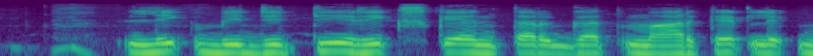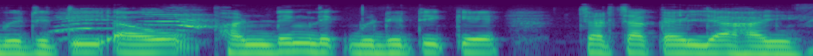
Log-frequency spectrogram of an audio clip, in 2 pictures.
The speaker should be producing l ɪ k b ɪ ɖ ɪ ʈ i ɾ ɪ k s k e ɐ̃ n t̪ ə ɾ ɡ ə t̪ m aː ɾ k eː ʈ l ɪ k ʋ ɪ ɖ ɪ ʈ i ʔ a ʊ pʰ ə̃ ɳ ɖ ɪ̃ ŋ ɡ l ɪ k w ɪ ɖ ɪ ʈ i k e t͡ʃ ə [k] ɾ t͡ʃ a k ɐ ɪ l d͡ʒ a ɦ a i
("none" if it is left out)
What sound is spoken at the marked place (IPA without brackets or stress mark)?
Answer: none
